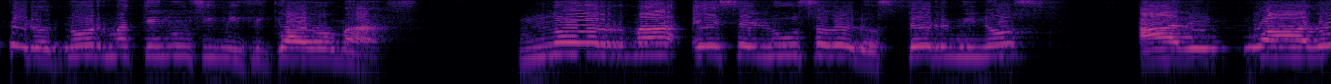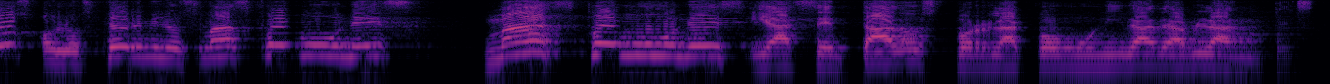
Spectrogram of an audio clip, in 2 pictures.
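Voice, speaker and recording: A man with a fairly high voice teaches a classroom language lesson. He talks slowly and swings his pitch widely. He repeats key terms with drawn-out stress and keeps asking the class if they follow. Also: animated. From Peru. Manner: repeats key terms, asks rhetorical checks. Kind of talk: classroom lecture on linguistics.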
